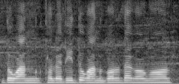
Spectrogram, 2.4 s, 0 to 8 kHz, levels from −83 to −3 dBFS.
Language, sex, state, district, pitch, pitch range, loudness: Chakma, female, Tripura, Dhalai, 190 Hz, 185-195 Hz, -17 LUFS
